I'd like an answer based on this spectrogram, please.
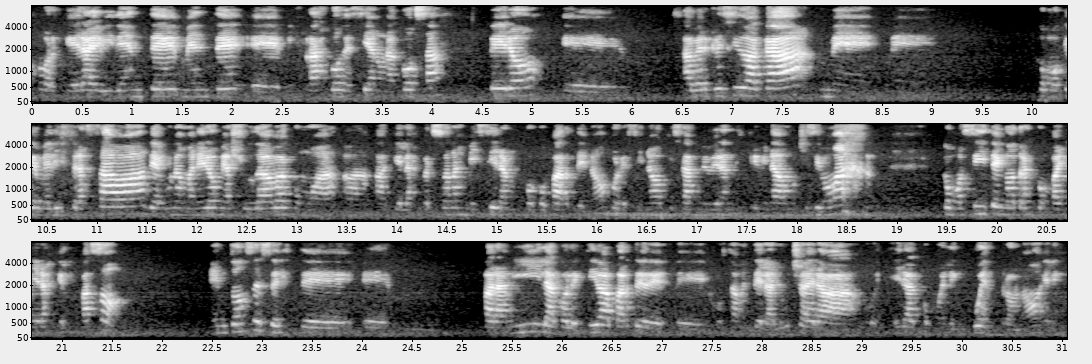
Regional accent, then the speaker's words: Argentina; Como que no soy totalmente argentina, porque bueno, no tengo los supuestos rasgos que debería tener, ¿no? Porque claro, vos me prendes la tele y todas las publicidades que salen de Argentina son todas personas blancas

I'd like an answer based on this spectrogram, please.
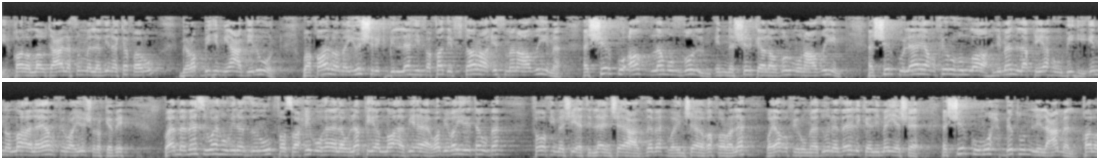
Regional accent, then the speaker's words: Tanta, Gharbia, Egypt; عندنا في مصر في طنطا

